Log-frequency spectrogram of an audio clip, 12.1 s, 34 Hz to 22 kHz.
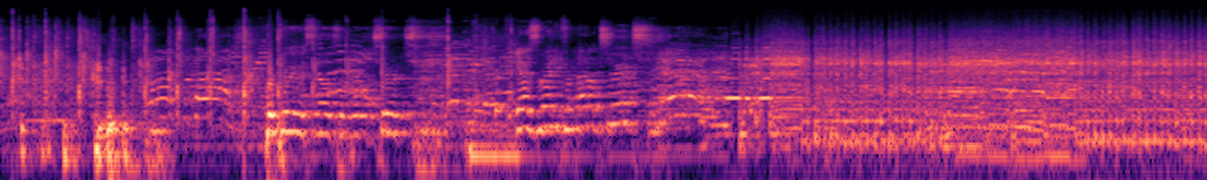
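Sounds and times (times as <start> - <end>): drum and cymbal hits: 0.0 - 1.8
electric guitar notes: 7.1 - 12.0.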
